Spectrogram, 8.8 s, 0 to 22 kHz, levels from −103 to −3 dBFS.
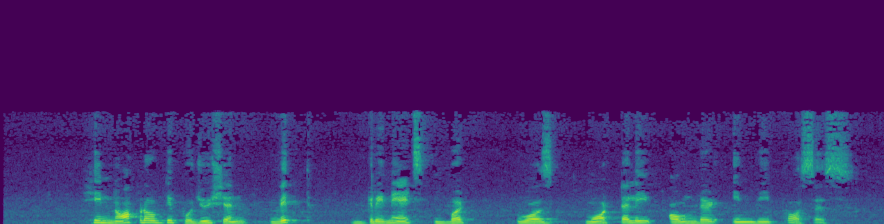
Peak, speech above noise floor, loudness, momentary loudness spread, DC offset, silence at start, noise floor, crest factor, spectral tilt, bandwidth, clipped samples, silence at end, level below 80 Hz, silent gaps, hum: -4 dBFS; 39 dB; -24 LUFS; 13 LU; under 0.1%; 0.9 s; -61 dBFS; 20 dB; -6.5 dB/octave; 11.5 kHz; under 0.1%; 0.4 s; -60 dBFS; none; none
